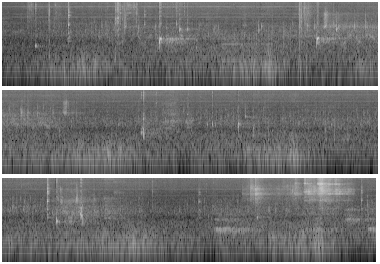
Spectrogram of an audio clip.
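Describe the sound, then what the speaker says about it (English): Eerie ambience on the empty Asylum multiplayer map in a video game: low rumbling drone with occasional metallic clinks of rattling chains and creaking pipes, steady and moderately loud throughout. "Chains rattling, pipes creaking"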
